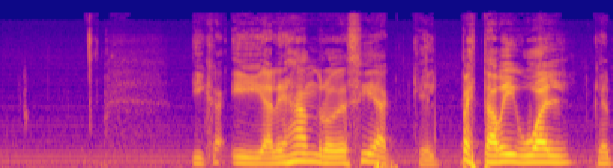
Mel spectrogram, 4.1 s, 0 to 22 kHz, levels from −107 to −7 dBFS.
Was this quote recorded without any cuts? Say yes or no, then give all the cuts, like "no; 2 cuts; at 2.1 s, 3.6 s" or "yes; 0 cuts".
no; 2 cuts; at 2.6 s, 3.1 s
